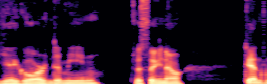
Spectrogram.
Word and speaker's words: Egor Demin: So, yes, it's E G O R is how the name is spelled, but it's pronounced Jagor Dean, just so you know.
